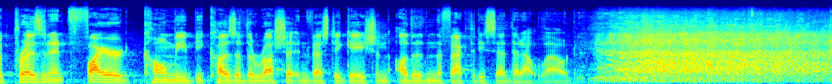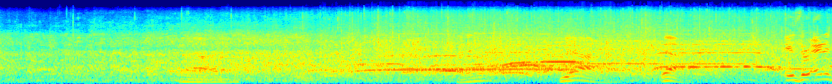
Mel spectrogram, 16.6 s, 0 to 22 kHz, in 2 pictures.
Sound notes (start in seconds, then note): 4.4 applause; 5.9 laughter; 8.5 cheers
